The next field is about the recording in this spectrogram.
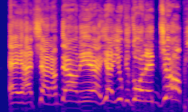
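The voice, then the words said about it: Happy childlike New York Bowery accent. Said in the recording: “he can have like a Bowery accent or something ... Like he can be like a real happy bus. Like he's a child, you know, a real happy New York kid.”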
